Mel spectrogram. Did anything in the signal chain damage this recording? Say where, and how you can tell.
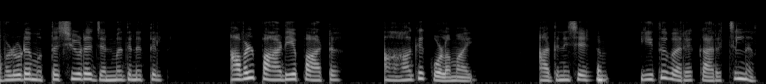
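Yes. At 5.87 to 5.99 s, a burst of packet loss in the network stage cuts the speech. The receiver fills about 88 ms by stretching the last sound into a fading buzz or hiss. That concealment tail, not silence or a click, separates it from a buffer dropout.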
